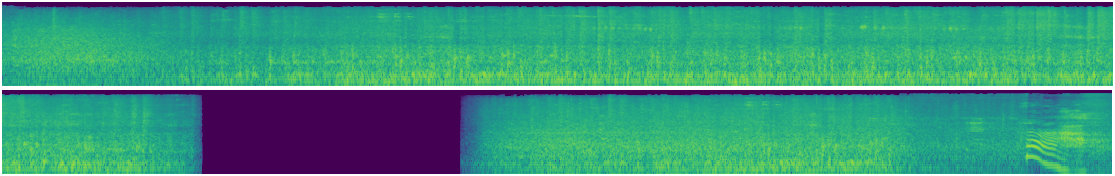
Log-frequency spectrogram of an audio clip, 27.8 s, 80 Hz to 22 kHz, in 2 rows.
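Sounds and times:
train rolling on rails with clickety-clack: 0:00.0 - 0:16.4, 0:19.6 - 0:27.7
indistinct voices: 0:25.6 - 0:27.7.

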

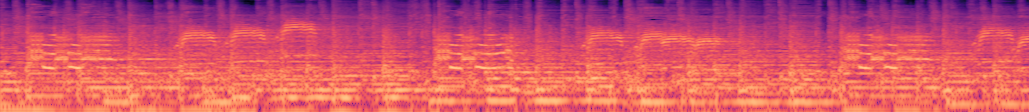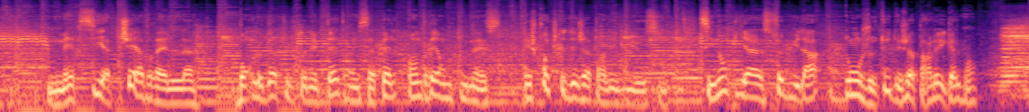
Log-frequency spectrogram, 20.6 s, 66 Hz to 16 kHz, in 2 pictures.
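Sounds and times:
guitar tune: 0:00.0 - 0:18.7, 0:20.1 - 0:20.5
cat calling: 0:00.3 - 0:03.3, 0:04.3 - 0:07.5, 0:08.4 - 0:10.8
duck quacking: 0:00.3 - 0:03.3, 0:04.3 - 0:07.6, 0:08.4 - 0:10.8
speech: 0:11.0 - 0:20.3.

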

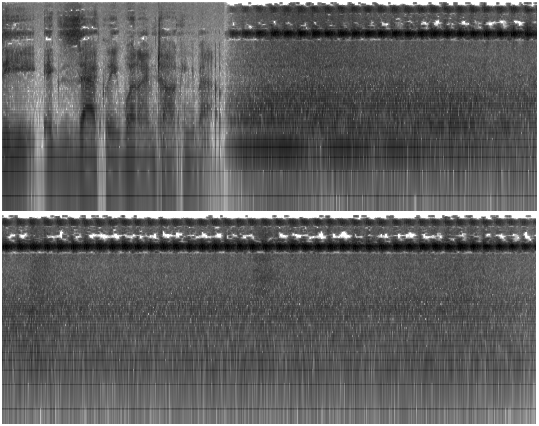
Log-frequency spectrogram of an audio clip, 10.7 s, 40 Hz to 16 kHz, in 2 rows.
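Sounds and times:
speech: 0:00.0 - 0:05.2
loud piercing cricket chirping: 0:02.1 - 0:10.6.

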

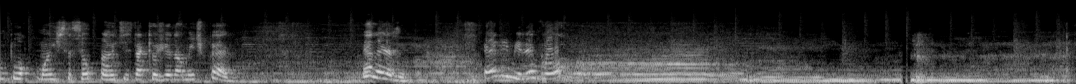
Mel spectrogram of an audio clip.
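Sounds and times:
car engine revving: 0:00.0 - 0:10.7
speech: 0:00.1 - 0:02.9, 0:03.6 - 0:06.4.

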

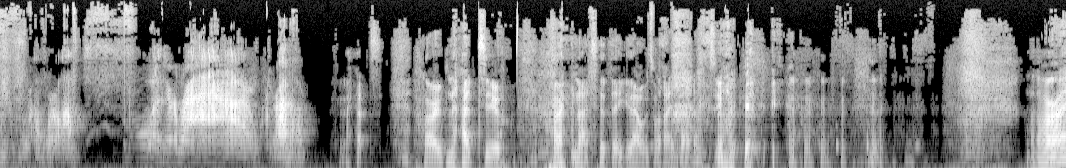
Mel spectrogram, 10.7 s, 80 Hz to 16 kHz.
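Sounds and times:
person imitating dogs growling and snarling: 0:00.0 - 0:03.2
speech: 0:00.4 - 0:10.6
laughter: 0:03.4 - 0:09.4.

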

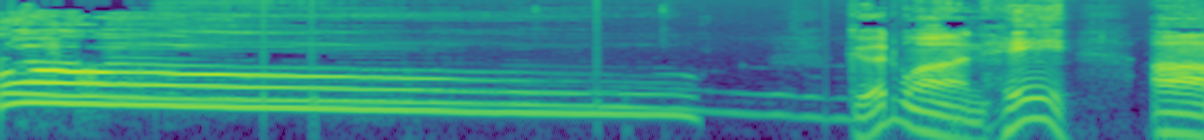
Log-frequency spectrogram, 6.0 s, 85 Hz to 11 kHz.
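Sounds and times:
person imitating a wolf howl: 0:00.0 - 0:04.8
speech: 0:04.3 - 0:06.0.

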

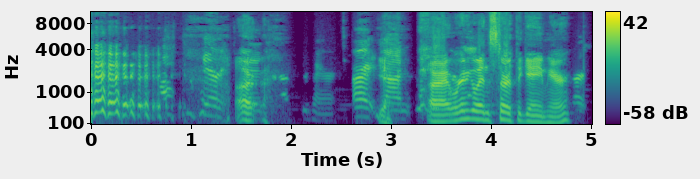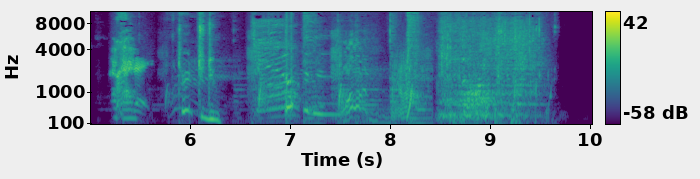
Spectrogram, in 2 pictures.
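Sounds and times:
laughter: 0:00.0 - 0:02.0, 0:02.9 - 0:03.8
speech: 0:00.1 - 0:01.9, 0:02.6 - 0:09.0
person vocally imitating a toilet flush with gurgling and whoosh: 0:06.7 - 0:09.6.

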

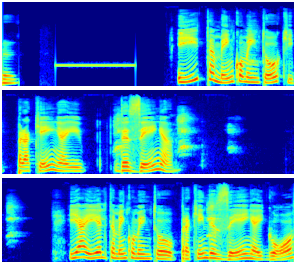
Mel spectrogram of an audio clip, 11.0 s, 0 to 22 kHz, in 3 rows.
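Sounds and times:
speech: 0:00.0 - 0:00.3, 0:02.2 - 0:06.0, 0:08.0 - 0:10.9
dog barking in short sharp yaps: 0:05.8 - 0:06.7, 0:07.4 - 0:07.6.

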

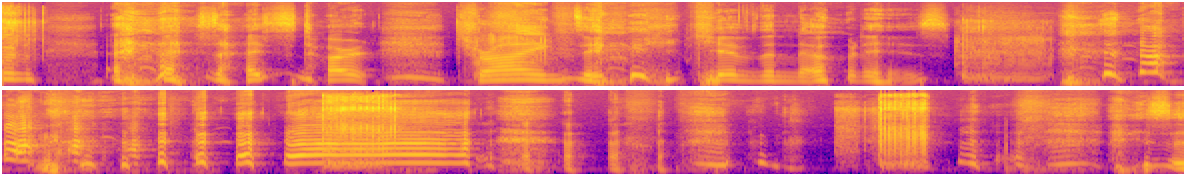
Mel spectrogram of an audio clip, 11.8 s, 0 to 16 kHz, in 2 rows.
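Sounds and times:
people laughing: 0:00.0 - 0:01.8, 0:02.6 - 0:03.4, 0:05.3 - 0:09.9, 0:10.7 - 0:11.8
speech: 0:00.0 - 0:06.7, 0:11.6 - 0:11.8
loud buzzy fart: 0:04.8 - 0:05.4, 0:07.5 - 0:08.0, 0:10.1 - 0:10.6.

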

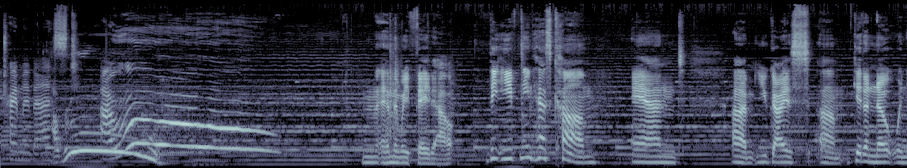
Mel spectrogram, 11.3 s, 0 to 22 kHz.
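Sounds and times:
speech: 0:00.0 - 0:02.3, 0:04.5 - 0:11.3
man imitating a wolf howl: 0:00.7 - 0:03.6.

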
